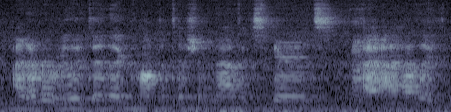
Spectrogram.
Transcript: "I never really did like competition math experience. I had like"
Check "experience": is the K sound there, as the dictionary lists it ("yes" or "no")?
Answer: yes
